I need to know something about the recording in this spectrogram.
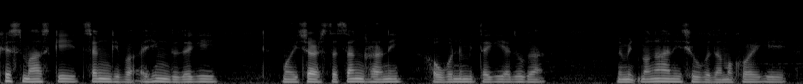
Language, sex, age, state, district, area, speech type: Manipuri, male, 45-60, Manipur, Tengnoupal, rural, spontaneous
